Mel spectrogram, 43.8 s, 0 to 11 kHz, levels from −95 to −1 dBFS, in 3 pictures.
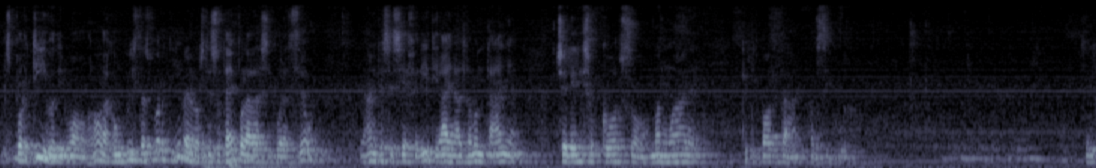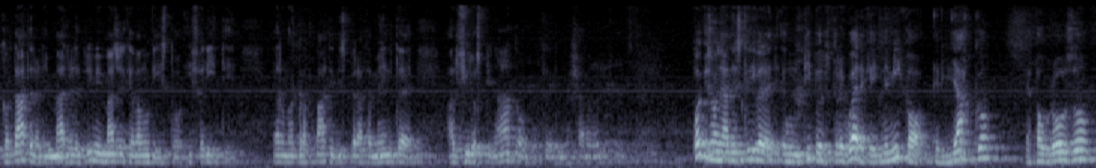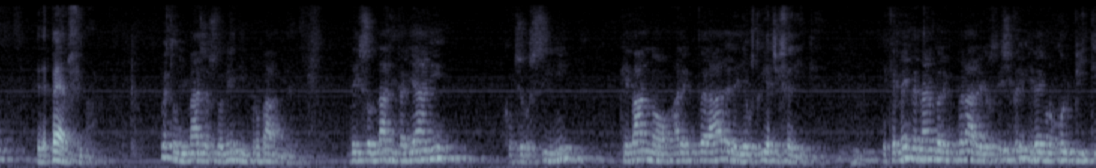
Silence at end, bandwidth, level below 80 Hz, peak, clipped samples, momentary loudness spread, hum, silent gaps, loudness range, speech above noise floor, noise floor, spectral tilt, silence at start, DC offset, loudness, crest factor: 0 s; 10 kHz; -68 dBFS; -16 dBFS; under 0.1%; 20 LU; none; none; 11 LU; 27 dB; -63 dBFS; -8.5 dB/octave; 0 s; under 0.1%; -36 LUFS; 22 dB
